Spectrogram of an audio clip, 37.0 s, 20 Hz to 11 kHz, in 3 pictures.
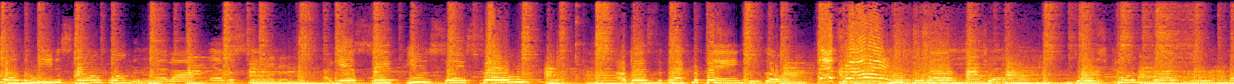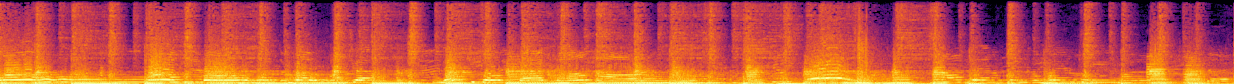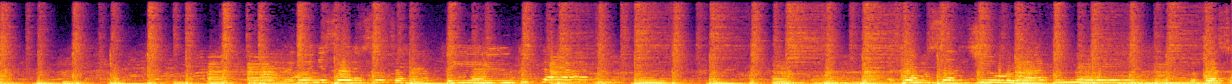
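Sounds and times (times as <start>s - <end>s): woman singing: 0.0s - 25.1s, 27.3s - 31.5s, 33.5s - 37.0s
drum kit steady beat: 0.0s - 37.0s
electric guitar: 0.0s - 37.0s
upright bass: 0.0s - 37.0s.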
